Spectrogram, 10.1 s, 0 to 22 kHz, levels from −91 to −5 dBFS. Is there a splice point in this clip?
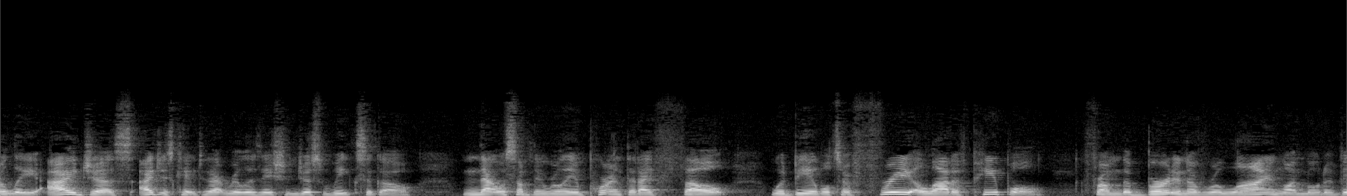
no; 0 cuts

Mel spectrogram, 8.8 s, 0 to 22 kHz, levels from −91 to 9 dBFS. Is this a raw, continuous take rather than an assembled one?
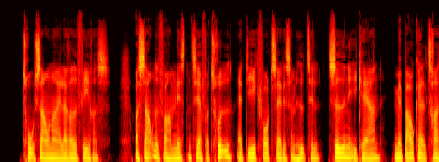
no; 1 cut; at 6.5 s

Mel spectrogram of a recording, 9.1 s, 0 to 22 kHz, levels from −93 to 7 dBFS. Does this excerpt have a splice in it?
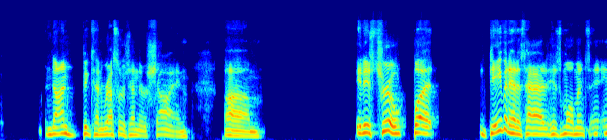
no; 0 cuts

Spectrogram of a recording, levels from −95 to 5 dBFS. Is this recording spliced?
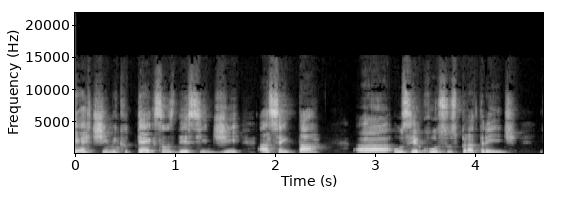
no; 0 cuts

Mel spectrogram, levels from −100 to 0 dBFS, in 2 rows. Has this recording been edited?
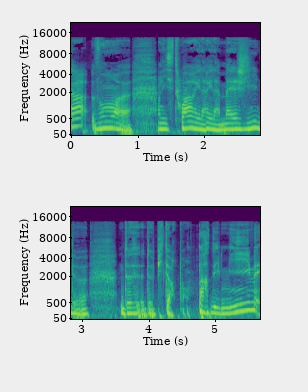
yes; 3 cuts; at 1.3 s, 2.0 s, 3.9 s

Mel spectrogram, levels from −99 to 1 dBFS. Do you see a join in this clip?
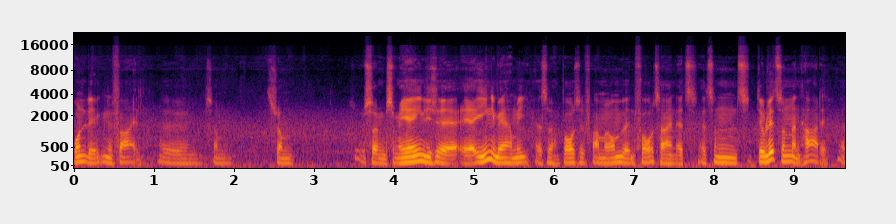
no; 0 cuts

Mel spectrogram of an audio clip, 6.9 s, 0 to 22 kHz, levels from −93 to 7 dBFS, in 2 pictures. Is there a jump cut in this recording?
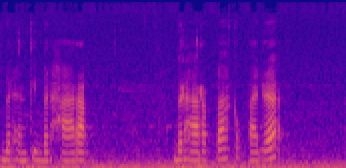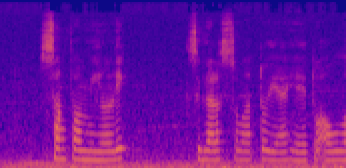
no; 0 cuts

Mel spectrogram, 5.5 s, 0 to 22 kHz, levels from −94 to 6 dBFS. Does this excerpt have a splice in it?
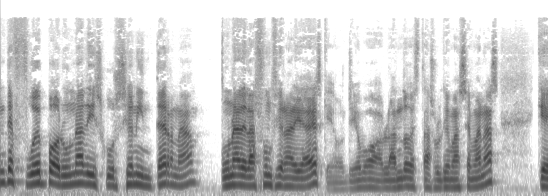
yes; 2 cuts; at 2.2 s, 3.2 s

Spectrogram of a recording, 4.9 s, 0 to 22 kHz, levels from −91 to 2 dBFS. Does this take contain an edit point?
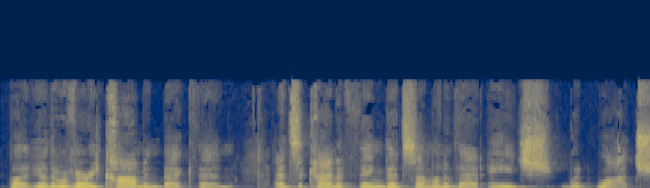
no; 0 cuts

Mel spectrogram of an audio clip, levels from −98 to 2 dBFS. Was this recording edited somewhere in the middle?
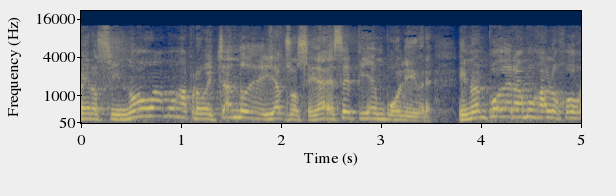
yes; 1 cut; at 2.0 s

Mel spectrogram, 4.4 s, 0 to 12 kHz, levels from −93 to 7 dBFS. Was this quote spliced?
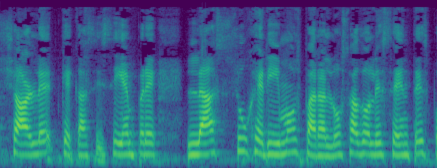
no; 0 cuts

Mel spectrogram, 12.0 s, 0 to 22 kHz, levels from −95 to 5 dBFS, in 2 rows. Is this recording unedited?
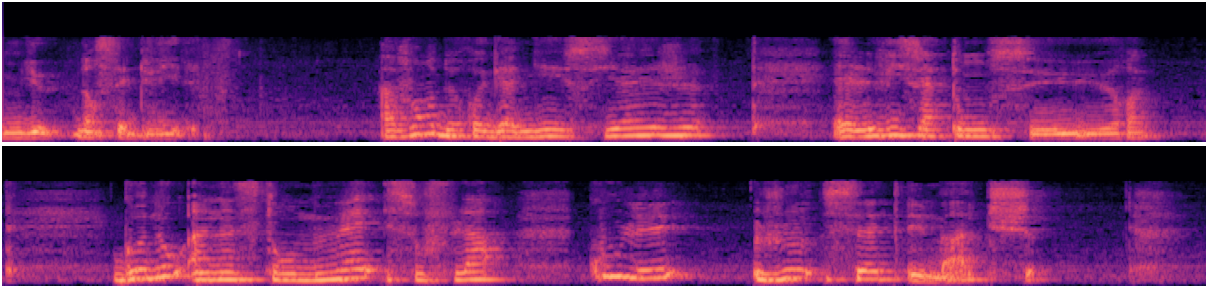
no; 3 cuts; at 2.8 s, 4.6 s, 8.8 s

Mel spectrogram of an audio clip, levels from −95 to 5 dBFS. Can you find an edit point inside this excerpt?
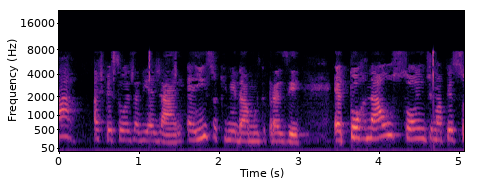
no; 0 cuts

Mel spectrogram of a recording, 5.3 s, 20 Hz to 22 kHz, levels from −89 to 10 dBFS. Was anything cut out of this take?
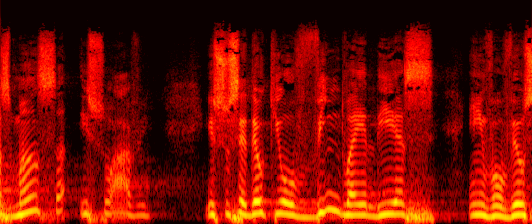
no; 0 cuts

